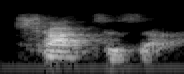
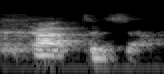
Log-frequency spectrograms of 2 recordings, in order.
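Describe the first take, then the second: First: It begins with a ch sound. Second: It begins with a hard k sound. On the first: The speaker calls it wrong. "not Chataza" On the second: The speaker calls it right. "Kataza, not Chataza"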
